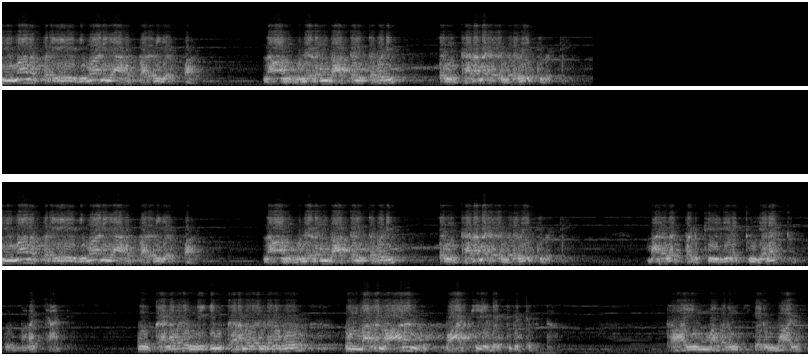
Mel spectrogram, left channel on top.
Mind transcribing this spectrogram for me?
விமானப்படையிலே விமானியாக பதவியேற்பான். நான் உன்னிடம் வாக்களித்தபடி என் கடமைகளை நிறைவேற்றிவிட்டேன். மரணப்படுக்கையில் இருக்கும் எனக்கு ஒரு மனச்சாந்தி. உன் கணவரும் நீயும் கனவு கண்டதுவோ உன் மகன் ஆனந்த் வாழ்க்கையை வெற்றி பெற்று விட்டான். தாயும் மகனும் சேரும் நாளில்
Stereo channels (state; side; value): drops out; left; at 5.9 s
